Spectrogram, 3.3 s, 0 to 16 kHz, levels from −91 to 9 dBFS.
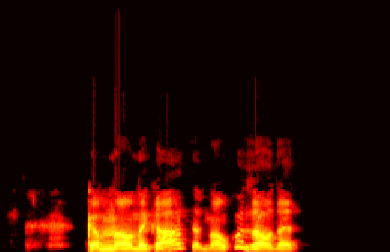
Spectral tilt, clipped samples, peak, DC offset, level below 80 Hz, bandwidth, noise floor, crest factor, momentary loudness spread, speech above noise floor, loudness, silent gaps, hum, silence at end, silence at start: -7.5 dB/octave; under 0.1%; 0 dBFS; under 0.1%; -62 dBFS; 6.2 kHz; under -90 dBFS; 16 dB; 7 LU; over 76 dB; -15 LUFS; none; none; 0.8 s; 0.45 s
